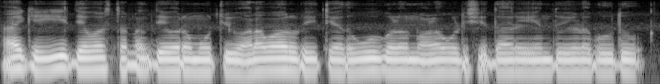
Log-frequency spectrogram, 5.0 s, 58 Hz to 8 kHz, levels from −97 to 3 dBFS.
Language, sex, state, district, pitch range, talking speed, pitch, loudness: Kannada, male, Karnataka, Koppal, 120-130 Hz, 135 wpm, 120 Hz, -14 LUFS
